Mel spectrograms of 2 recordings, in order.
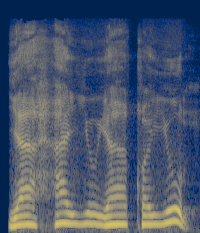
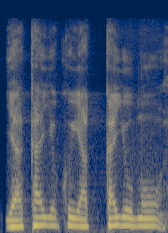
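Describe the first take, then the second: First: The first name begins with a breathy H sound. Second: The first name begins with a hard K sound. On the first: The speaker calls it right. "melafalkan ya Hayyu ya Qayyum secara fasih" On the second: The speaker calls it wrong. "Dia hanya mengatakan ya Kayyuku ya Qayyumu"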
